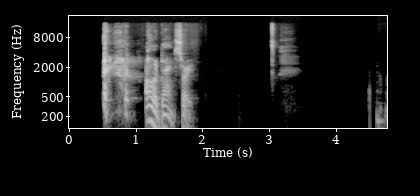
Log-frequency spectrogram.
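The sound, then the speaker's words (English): A fairly loud coughing attack of several harsh coughs in quick succession, then a pause and a single short, quieter cough before a faint sound at the end. “Oh, you're getting one of those cough attacks again by the looks of it.”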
